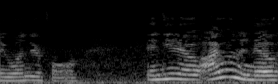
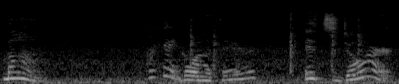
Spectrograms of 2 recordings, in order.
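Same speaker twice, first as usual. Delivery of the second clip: put-on higher, pleading child's voice; a small boy afraid to go outside; scared little boy; 5 semitones higher, 5 dB quieter, slower than usual.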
